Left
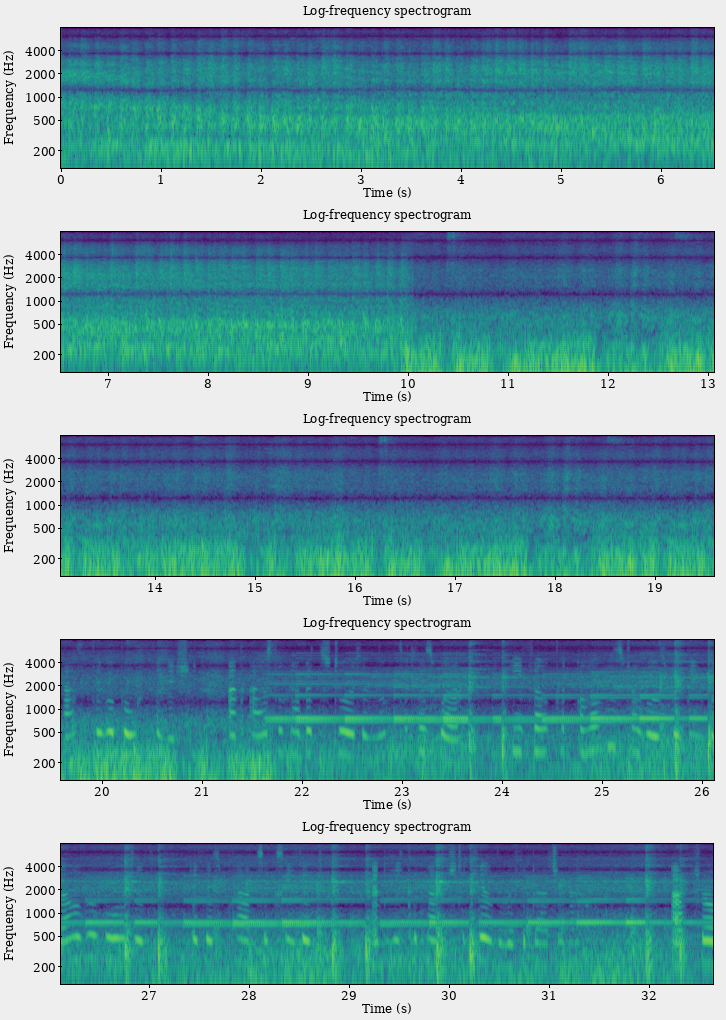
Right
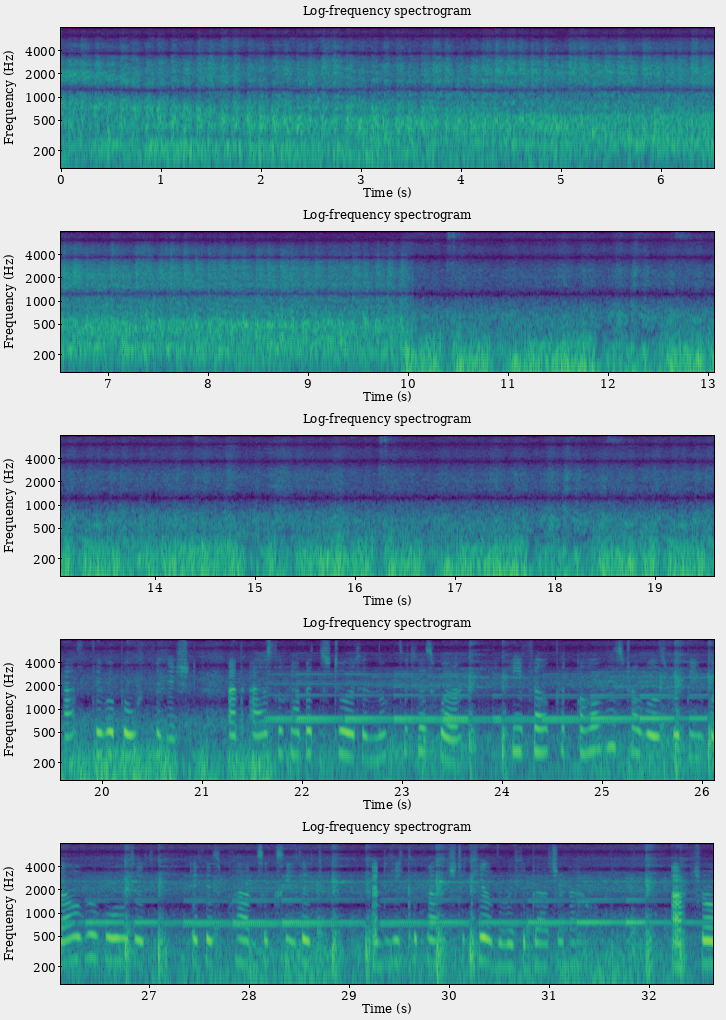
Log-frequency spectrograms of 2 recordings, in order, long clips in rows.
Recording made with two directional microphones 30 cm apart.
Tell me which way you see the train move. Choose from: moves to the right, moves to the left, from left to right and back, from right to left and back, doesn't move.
doesn't move.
